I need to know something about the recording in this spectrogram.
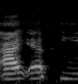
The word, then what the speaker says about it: Ife: Spelled I-F-E. It's pronounced Ife.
